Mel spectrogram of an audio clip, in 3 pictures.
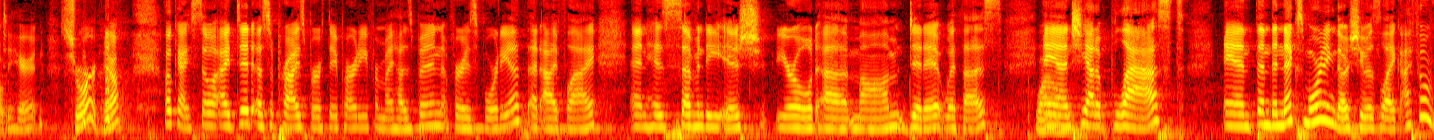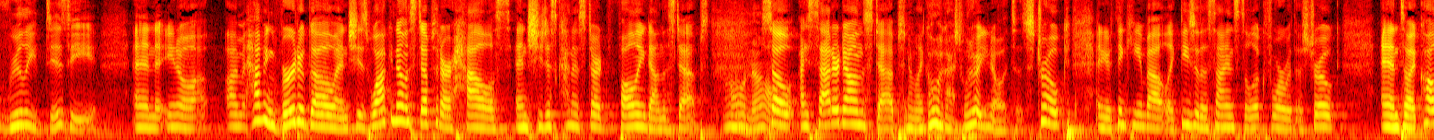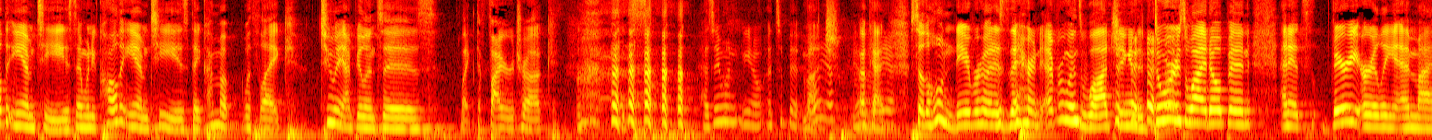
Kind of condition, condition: setting, live audience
